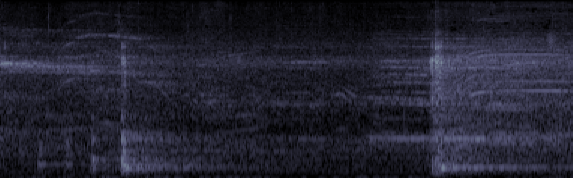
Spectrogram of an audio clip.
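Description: A drum is struck hard.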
